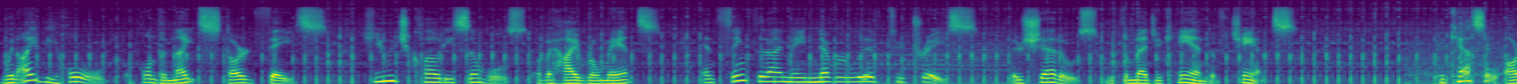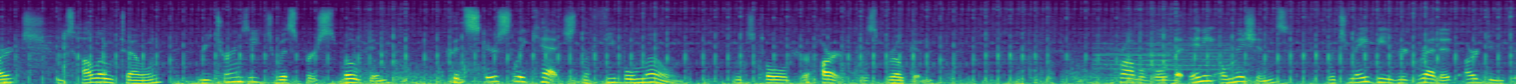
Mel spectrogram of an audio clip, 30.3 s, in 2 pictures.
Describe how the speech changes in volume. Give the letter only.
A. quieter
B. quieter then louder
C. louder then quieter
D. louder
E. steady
E.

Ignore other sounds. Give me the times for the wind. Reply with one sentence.
The wind can be heard from 14.0 to 30.2 s.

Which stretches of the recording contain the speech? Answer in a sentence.
You can hear the speech from 0.0 to 12.9 s, from 14.4 to 24.6 s and from 26.2 to 30.2 s.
